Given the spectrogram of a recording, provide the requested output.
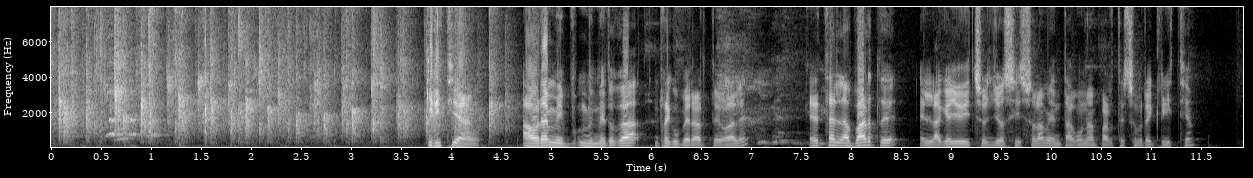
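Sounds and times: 
audience clapping: 0:00.0 - 0:04.8
speech: 0:03.8 - 0:11.6.

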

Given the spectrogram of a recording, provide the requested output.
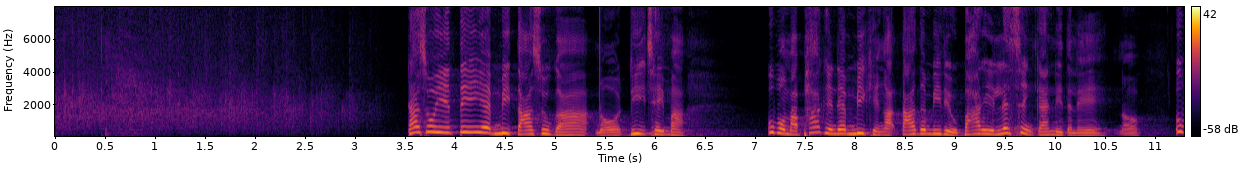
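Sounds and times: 
church congregation clapping to praise God: 0:00.0 - 0:03.5
speech: 0:03.5 - 0:06.5, 0:07.1 - 0:11.2.

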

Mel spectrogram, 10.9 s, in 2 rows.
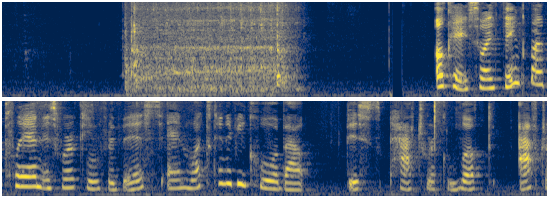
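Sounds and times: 
sewing machine stitching a straight strip of patchwork: 0:01.2 - 0:03.1
speech: 0:04.4 - 0:10.9.

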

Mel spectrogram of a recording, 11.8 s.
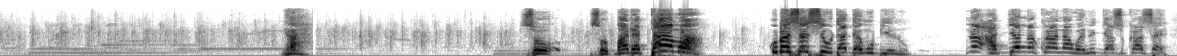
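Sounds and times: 
audience clapping hands: 0:00.0 - 0:08.3
speech: 0:02.8 - 0:03.2, 0:05.2 - 0:07.1, 0:07.7 - 0:11.7.

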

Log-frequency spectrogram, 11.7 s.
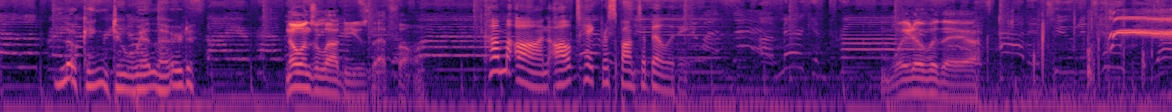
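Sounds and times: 
speech: 0:00.6 - 0:02.2, 0:02.8 - 0:07.0, 0:09.0 - 0:10.4
scream: 0:11.1 - 0:11.7.

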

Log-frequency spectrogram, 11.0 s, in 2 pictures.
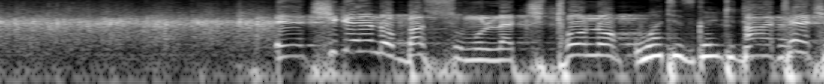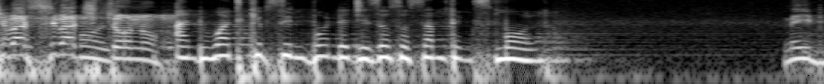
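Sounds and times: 
audience clapping: 0:00.0 - 0:02.8
speech: 0:01.8 - 0:09.4, 0:10.8 - 0:10.9.

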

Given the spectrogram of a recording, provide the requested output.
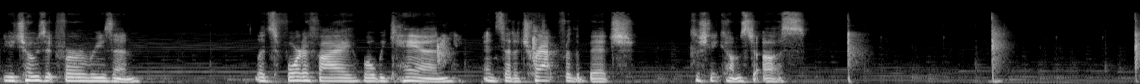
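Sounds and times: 
speech: 0:00.0 - 0:01.5, 0:02.6 - 0:08.1
slow clapping from a monitor: 0:09.9 - 0:10.4, 0:11.1 - 0:11.3.

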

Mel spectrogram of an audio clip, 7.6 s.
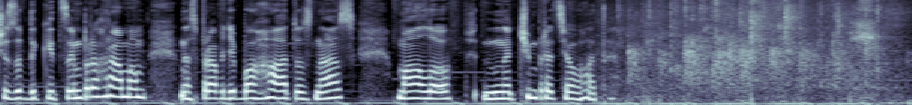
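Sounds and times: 
speech: 0:00.0 - 0:05.4
audience applause: 0:05.1 - 0:07.5.

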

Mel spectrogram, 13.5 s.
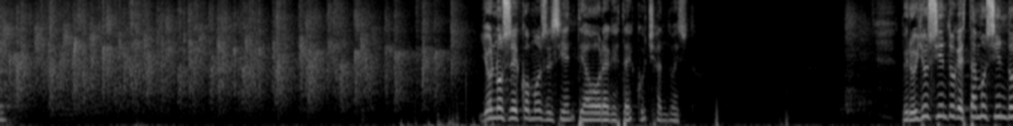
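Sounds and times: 
audience applause: 0:00.0 - 0:06.1
speech: 0:06.4 - 0:09.3, 0:12.0 - 0:13.5.

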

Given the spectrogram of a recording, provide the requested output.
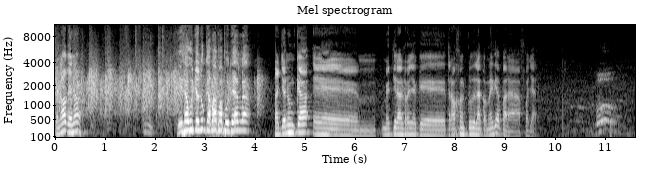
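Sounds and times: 
speech: 0:00.0 - 0:00.7, 0:01.8 - 0:09.8
audience applause: 0:00.0 - 0:04.3.

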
